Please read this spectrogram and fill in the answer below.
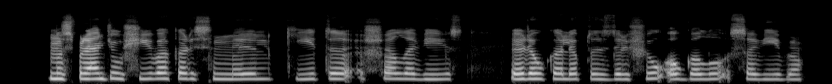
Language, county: Lithuanian, Kaunas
